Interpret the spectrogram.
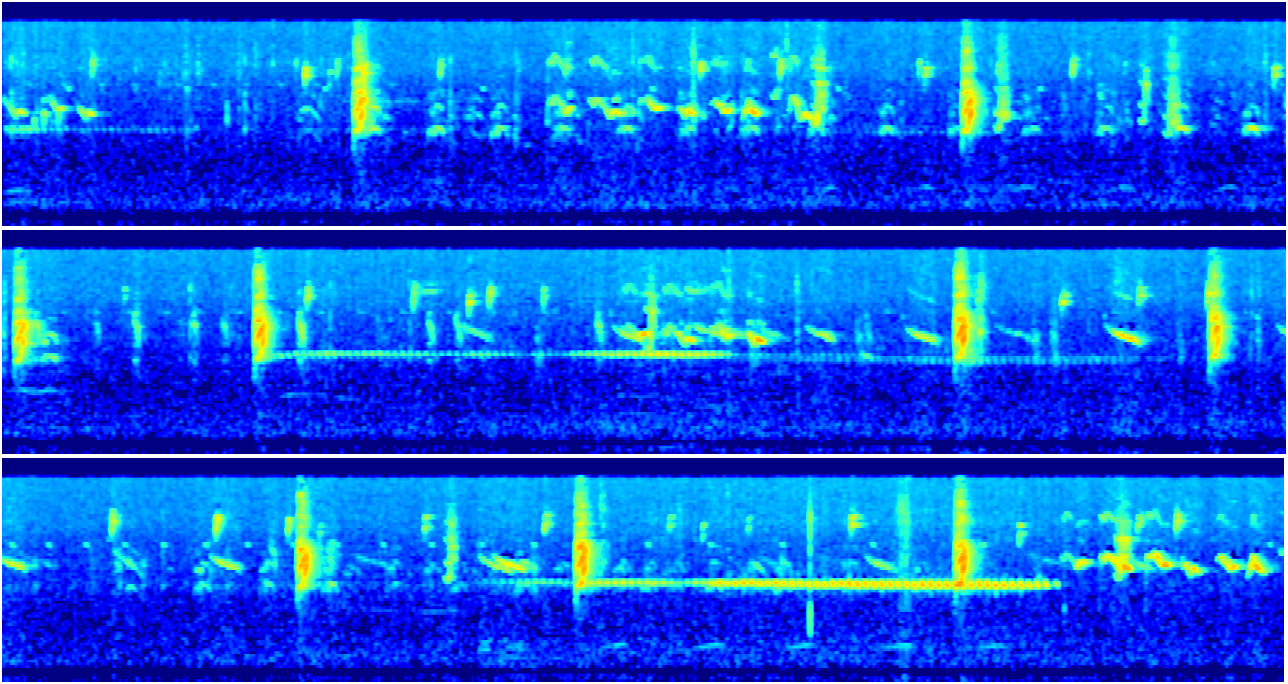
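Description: Several birds calling: sharp single chip notes every second or two, quick runs of short high chirps, and a few long level notes held for two to three seconds, the longest and loudest near the end.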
